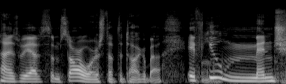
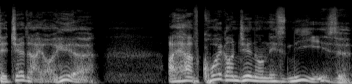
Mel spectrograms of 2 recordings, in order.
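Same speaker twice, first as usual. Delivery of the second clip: put-on alien accent. In an improvised comedy bit, speaker plays a captor announcing a captured Jedi: Trade Federation accent. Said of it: "Trade Federation accent".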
